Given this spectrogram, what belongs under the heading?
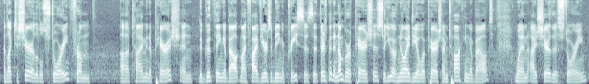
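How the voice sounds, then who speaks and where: A man, a priest, reads the Gospel and preaches at Mass in a measured, clear way, his voice ringing with cathedral echo. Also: medium pitch, fairly bright tone. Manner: measured, clear proclamation, with an easy conversational tone in the homily. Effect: cathedral echo, long church reverb. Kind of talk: gospel reading and homily at Mass. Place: church during Mass. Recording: long echoing church reverb.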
